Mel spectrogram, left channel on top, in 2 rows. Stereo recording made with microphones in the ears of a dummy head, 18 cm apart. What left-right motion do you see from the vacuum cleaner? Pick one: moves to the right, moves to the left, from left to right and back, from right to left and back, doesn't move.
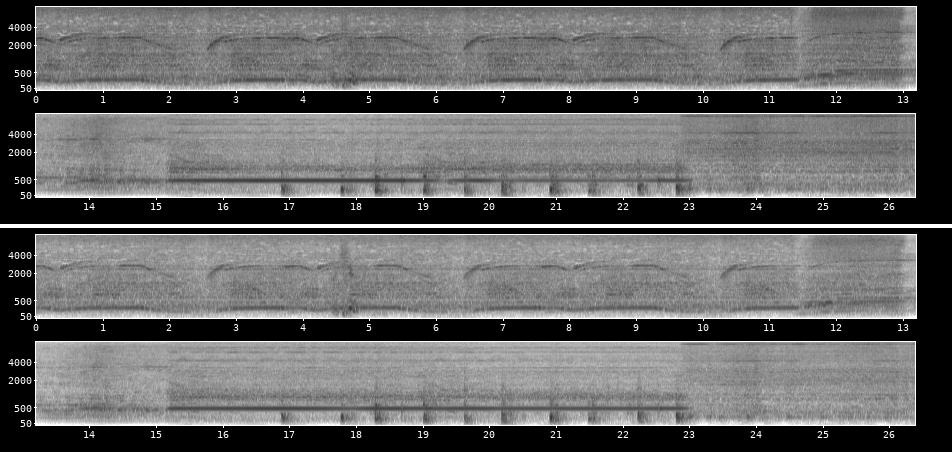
from left to right and back.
